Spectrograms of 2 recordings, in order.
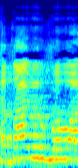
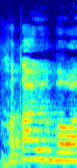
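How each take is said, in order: First: The word begins with an sh sound. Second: The word begins with an h sound. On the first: It wishes a life of a hundred years. The speaker calls it right. "ಶತಾಯುರ್ಭವ ಅನ್ನಲಿಕ್ಕೆ ಶಕಾರಕ್ಕೆಲ್ಲ ಹಕಾರ ಹೇಳ್ತಾರೆ" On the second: It sounds like wishing that one's life be lost. The speaker calls it wrong. "Kalinga ಮತ್ತೆ ಅಸ್ಸಾಮದವರು ಹಿಂಗೆ ಹೇಳೋದು ಅಂದರೆ ಹತಾಯು ಅಂತಾರೆ"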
